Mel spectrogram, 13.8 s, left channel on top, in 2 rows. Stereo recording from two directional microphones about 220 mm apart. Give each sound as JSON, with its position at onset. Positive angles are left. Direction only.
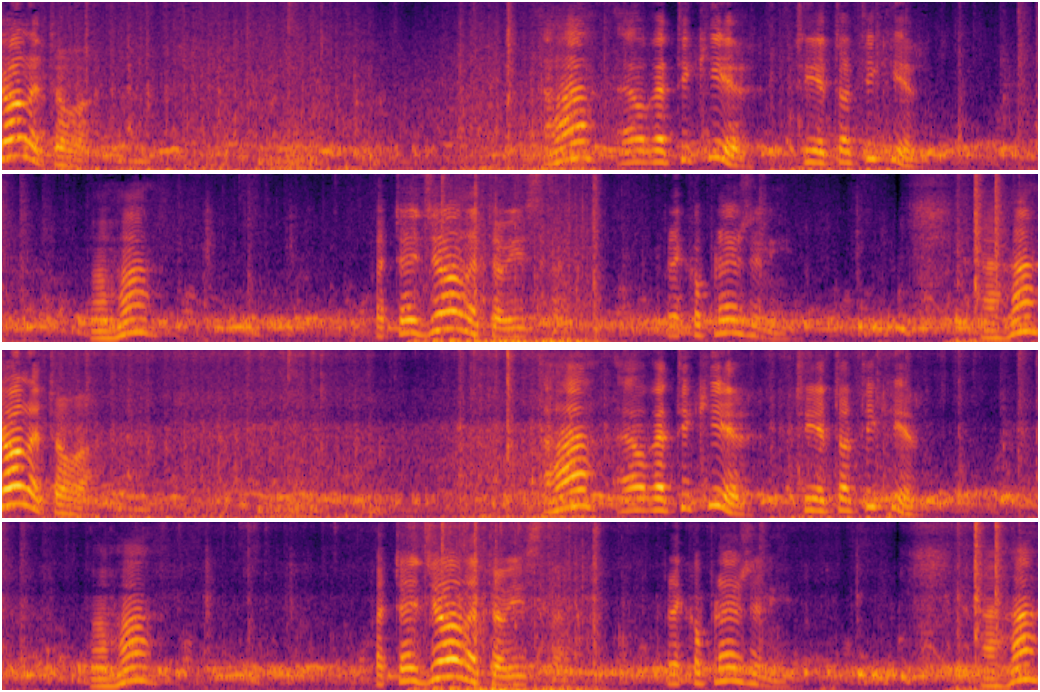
{"t": 0.0, "sound": "speech", "side_deg": -10}
{"t": 3.6, "sound": "speech", "side_deg": -5}
{"t": 7.5, "sound": "speech", "side_deg": 15}
{"t": 9.4, "sound": "speech", "side_deg": -5}
{"t": 11.3, "sound": "speech", "side_deg": -5}
{"t": 13.0, "sound": "bird", "side_deg": 15}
